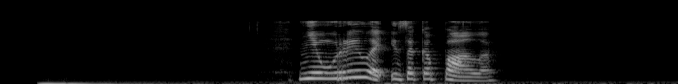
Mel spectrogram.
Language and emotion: Russian, angry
